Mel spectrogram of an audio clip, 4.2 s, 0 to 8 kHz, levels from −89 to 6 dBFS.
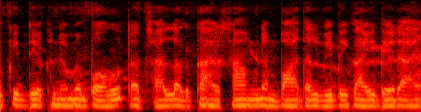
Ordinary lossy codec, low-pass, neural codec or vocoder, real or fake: none; none; codec, 16 kHz, 2 kbps, FreqCodec, larger model; fake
